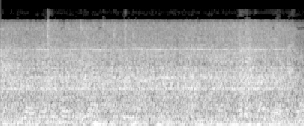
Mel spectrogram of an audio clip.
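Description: Steady outdoor background noise with a low rumble, and faint distant voices now and then.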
